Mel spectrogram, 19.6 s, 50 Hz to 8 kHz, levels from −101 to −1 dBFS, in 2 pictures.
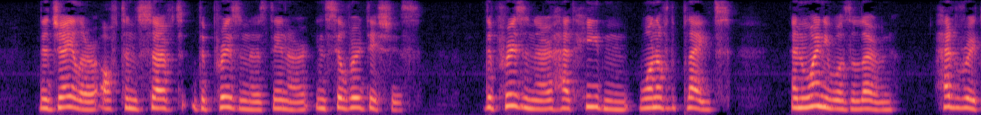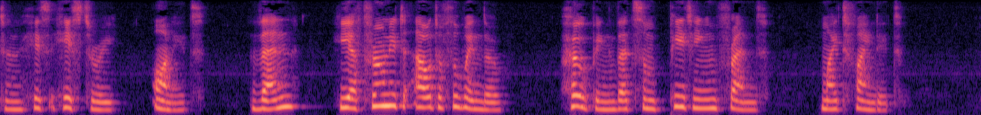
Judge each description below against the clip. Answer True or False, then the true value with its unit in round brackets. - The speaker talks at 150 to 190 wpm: False (140 wpm)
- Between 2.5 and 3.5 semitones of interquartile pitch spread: True (3.2 semitones)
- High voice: True (230 Hz)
